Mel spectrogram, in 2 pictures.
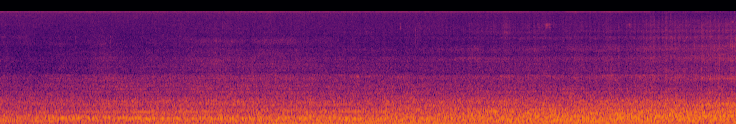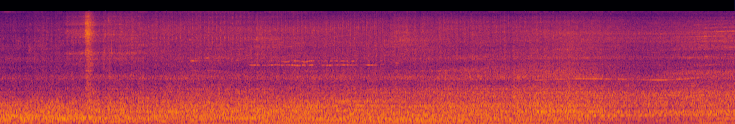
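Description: Diesel train running with a steady, low engine note that builds and then eases off near the end.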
